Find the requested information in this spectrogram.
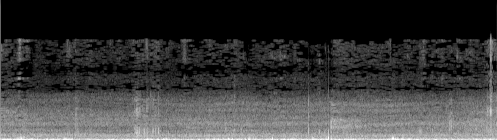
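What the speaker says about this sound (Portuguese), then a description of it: "Dá pra vocês escutar a zoada da água aí." Water rushes through the opened floodgates of the Milagres dam on the São Francisco canal, giving a loud, continuous roar with wind buffeting the microphone and faint knocking sounds scattered through it.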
